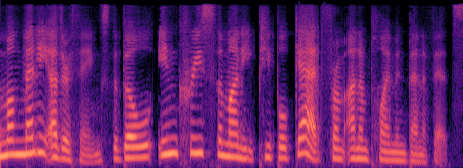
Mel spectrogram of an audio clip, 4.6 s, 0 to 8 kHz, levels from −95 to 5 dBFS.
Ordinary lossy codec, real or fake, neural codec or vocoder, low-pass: AAC, 32 kbps; fake; codec, 16 kHz, 0.2 kbps, FocalCodec; 7.2 kHz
